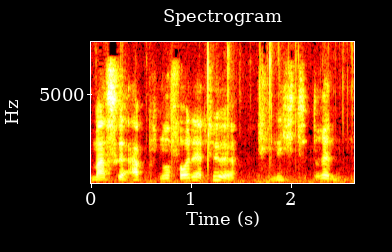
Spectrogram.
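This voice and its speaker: A man talks at a fairly slow pace with ordinary pitch variation amid noticeable background noise. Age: 50s. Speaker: optician and camper. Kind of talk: casual group chat.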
